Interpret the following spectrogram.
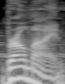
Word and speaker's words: Bromine: Steam Vision, conductor of the interdimensional time-spanning hype train, Dave Harold, Wisecube, Dirty Diaper Fussbutt and the Piggy Runt, Bromine, pronounced Bro, Mine, Main Humdinger, Mother of Pearl, Fiona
